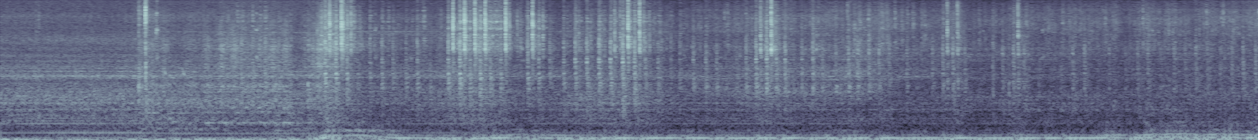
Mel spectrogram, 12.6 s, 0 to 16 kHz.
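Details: Cold Ford XF Falcon 351C V8 with the fuel system reset and timing not yet set: long uneven cranking, then it catches into a steady rumbling idle; a hard cold start.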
